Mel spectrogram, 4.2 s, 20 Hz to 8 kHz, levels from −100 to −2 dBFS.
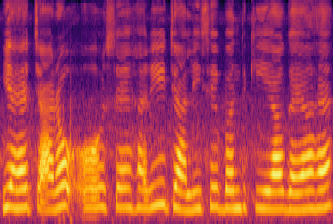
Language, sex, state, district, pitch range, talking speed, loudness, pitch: Hindi, female, Haryana, Rohtak, 235-255 Hz, 160 wpm, -14 LUFS, 245 Hz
